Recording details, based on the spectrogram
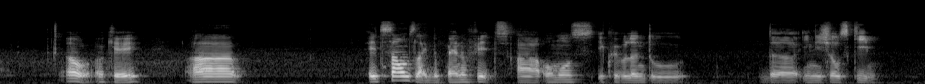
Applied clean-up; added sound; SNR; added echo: none; none; none; none.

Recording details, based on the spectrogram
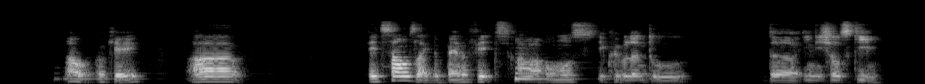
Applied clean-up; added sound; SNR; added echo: neural mask model DeepFilterNet 3.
